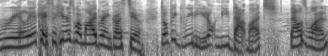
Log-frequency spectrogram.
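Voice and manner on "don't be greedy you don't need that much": put-on Minnesotan-sounding accent. Voicing what their own brain tells them, in a Minnesota accent. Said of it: "that one had a Minnesota accent".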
